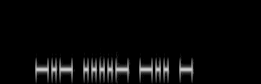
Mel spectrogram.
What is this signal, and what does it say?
Morse code, heard as a keyed tone, about 36 wpm, 700 Hz. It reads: K4DT
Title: Speed Racing - USA 1x2 Call Signs 30wpm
